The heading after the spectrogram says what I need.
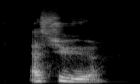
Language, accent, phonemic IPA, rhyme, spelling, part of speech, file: French, Canada, /a.syʁ/, -yʁ, assure, verb, LL-Q150 (fra)-assure.wav
- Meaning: inflection of assurer: 1. first/third-person singular present indicative/subjunctive 2. second-person singular imperative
